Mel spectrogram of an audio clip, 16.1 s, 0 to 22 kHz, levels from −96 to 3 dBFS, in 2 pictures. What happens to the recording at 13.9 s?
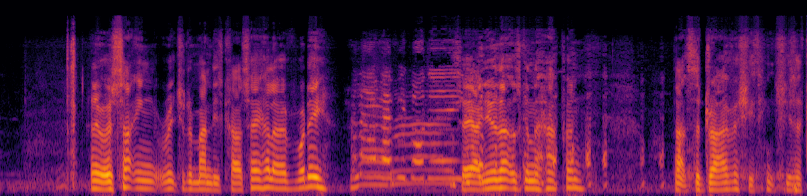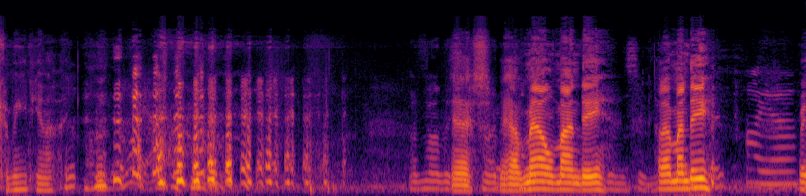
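Nothing goes wrong at 13.9 s; the audio plays through that moment intact, with no dropout, click or distortion.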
